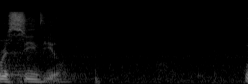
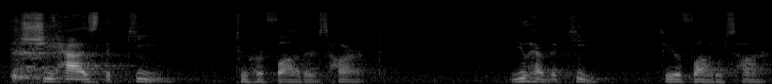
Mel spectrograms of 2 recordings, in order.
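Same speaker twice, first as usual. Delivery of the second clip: soft, low, intimate pastoral voice; tender reassurance; 4 semitones lower, 5 dB quieter than usual. Acted. Pastor softly reassuring the congregation they are loved. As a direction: ease them into rest and comfort.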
